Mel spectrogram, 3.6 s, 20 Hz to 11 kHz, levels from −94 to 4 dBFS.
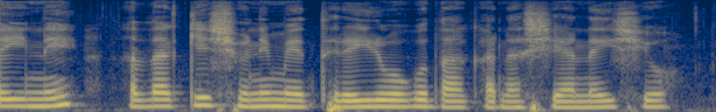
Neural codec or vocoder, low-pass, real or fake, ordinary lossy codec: none; none; real; none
